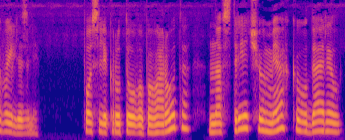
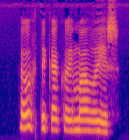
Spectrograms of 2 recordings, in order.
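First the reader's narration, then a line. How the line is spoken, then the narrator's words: Tender, affectionate. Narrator (Russian): ласково сказал Ник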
